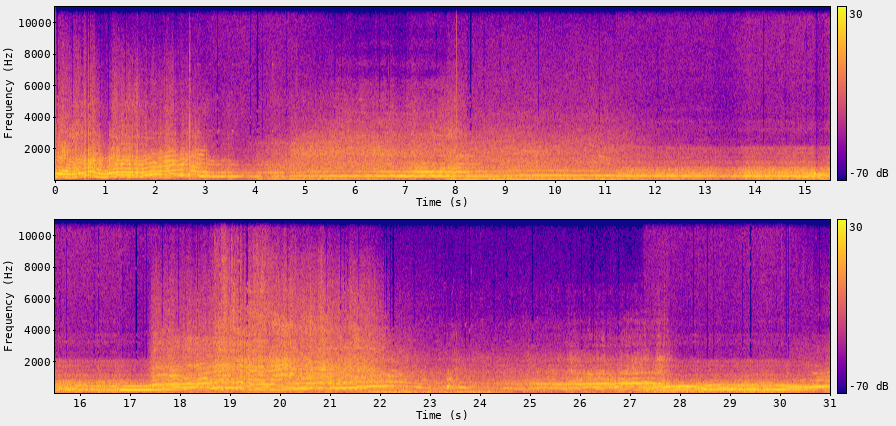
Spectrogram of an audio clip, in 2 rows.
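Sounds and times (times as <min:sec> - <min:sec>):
sports car engine revving: 0:00.0 - 0:24.1.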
